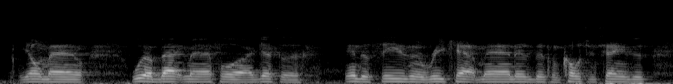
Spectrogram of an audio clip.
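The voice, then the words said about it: Sick, under-the-weather voice. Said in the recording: “You can hear it in my voice, man. I'm a little under the weather”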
